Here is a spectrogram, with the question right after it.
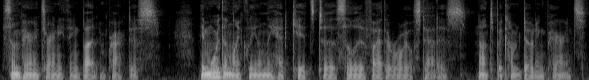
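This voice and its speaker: A man playing a gentle, eccentric vampire prince from the nineteenth century, softly telling his story in an intimate, genteel ASMR roleplay monologue. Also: low-pitched, little pitch movement, vocal fry. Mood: wistful, reflective. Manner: soft-spoken, wistful, genteel storytelling with pauses.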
